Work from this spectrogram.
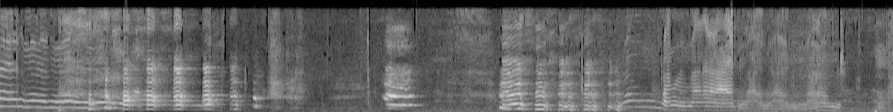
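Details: Allan, an eight-week-old kitten, keeps up a stream of high, warbling squeals as he eats treats. The nasal, wavering notes rise and dip repeatedly, with brief pauses and a little laughter.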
